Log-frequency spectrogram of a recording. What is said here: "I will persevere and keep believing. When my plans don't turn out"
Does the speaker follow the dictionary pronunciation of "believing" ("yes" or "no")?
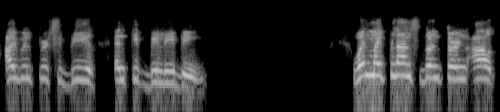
no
